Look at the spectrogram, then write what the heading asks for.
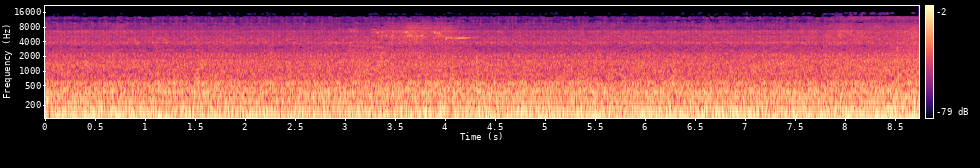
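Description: Low, steady rumble of an approaching LNER Azuma high-speed train, growing gradually louder toward the end as it nears the crossing.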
